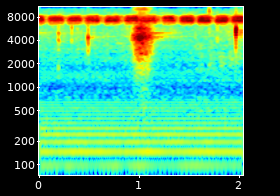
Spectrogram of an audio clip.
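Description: A faint, high-pitched chirp pulsing evenly about seven times a second over a steady low hum, with a soft breath about halfway through.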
